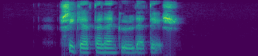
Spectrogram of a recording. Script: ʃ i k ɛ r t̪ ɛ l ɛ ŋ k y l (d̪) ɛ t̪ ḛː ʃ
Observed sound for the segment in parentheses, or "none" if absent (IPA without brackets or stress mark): d̪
